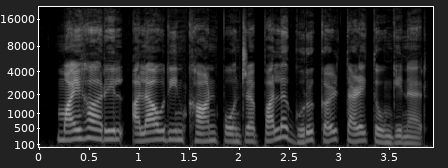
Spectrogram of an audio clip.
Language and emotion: Tamil, neutral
